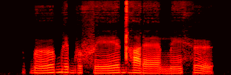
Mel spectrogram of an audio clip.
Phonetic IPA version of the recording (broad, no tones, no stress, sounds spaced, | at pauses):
ɓ ɵː b e b ɵ f eː ɖʱ a ɾ ɛː m ẽ h ø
